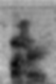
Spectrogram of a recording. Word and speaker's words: Audrey: that is your net is your last name spelled oat pronounced or Audrey Audrey Audrey and you're also in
